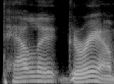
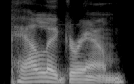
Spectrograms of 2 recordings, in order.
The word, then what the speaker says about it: Telegram: for example I say telegram it's like an e that becomes an A in your mouth like Telegram Instagram telegram Instagram you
